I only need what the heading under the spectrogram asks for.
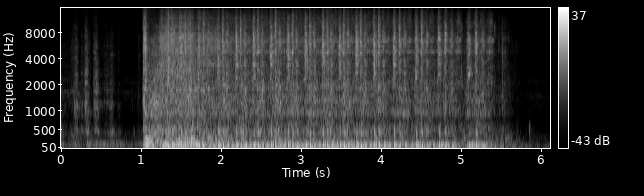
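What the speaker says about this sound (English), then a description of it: "So now we'll hit the starter." A starter motor cranks an engine with rapid whirring churns for about a second before the engine catches and runs at a loud, even idle for several seconds, then trails off.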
